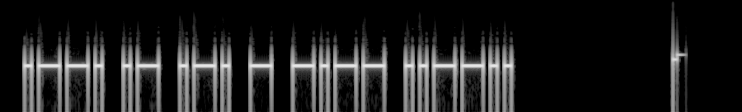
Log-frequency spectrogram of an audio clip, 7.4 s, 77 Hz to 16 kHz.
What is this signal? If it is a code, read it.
Morse code, heard as a keyed tone, about 17 wpm, 700 Hz. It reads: PARTY?
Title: Sentences from Top 1400 Words 17wpm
